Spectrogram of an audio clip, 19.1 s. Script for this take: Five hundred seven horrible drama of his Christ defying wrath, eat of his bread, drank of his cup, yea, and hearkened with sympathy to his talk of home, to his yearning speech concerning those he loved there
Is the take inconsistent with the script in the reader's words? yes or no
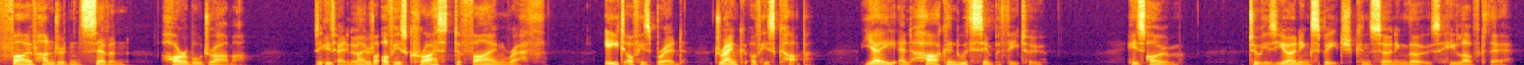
yes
